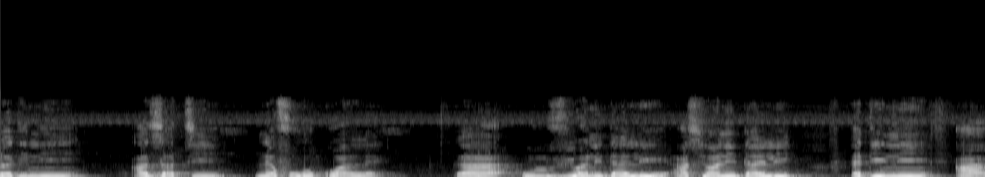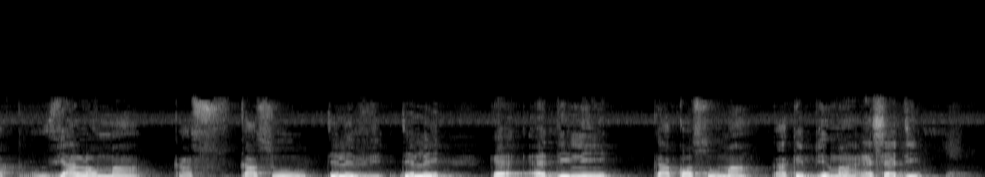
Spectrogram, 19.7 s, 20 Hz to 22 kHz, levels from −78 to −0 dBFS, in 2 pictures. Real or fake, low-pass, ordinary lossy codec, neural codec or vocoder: real; 9.9 kHz; Opus, 64 kbps; none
